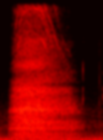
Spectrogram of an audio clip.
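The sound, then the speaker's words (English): A single long, deep inhale through the nose during a guided breathing exercise. The airy hiss swells quickly, holds, and then slowly tapers off, with no talking over it. “Deeply inhale through your nose.”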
